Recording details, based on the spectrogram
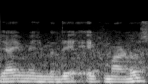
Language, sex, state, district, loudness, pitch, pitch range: Marathi, male, Maharashtra, Nagpur, -14 LUFS, 130 Hz, 125-135 Hz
